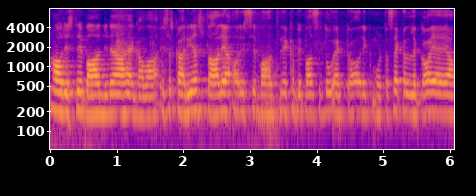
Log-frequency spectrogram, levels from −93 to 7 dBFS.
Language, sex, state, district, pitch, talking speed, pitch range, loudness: Punjabi, female, Punjab, Kapurthala, 190 Hz, 255 wpm, 185-195 Hz, -19 LUFS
